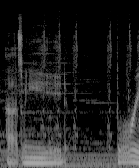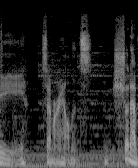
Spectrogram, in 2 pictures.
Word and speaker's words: samurai: helmets for everyone somewhat i have been using the english pronunciation of samurai whereas in japanese would be samurai again it's just a difference in that case it's just the difference of using the japanese r versus the english are uh i don't actually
